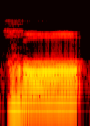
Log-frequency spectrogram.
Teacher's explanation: खौ का मखरज हलक के मुँह के जानब वाला हिस्सा है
